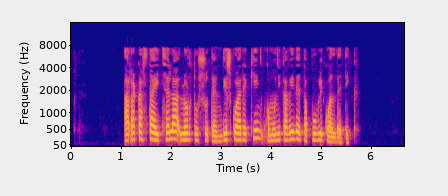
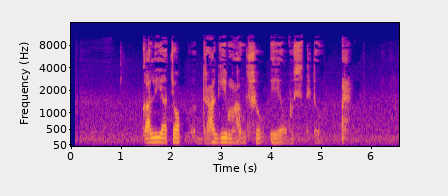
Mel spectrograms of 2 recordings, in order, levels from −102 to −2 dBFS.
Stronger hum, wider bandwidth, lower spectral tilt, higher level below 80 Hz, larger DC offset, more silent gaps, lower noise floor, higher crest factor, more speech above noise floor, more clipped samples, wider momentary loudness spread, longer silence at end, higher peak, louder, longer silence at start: neither; second, 7.8 kHz vs 11 kHz; first, -6 dB/octave vs -4 dB/octave; about the same, -62 dBFS vs -66 dBFS; neither; neither; first, -89 dBFS vs -51 dBFS; second, 16 dB vs 24 dB; first, 73 dB vs 27 dB; neither; second, 7 LU vs 15 LU; first, 1.15 s vs 1 s; first, 0 dBFS vs -4 dBFS; first, -16 LUFS vs -24 LUFS; second, 1.05 s vs 1.45 s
